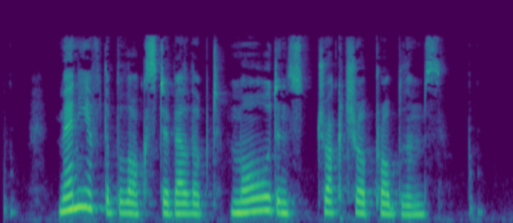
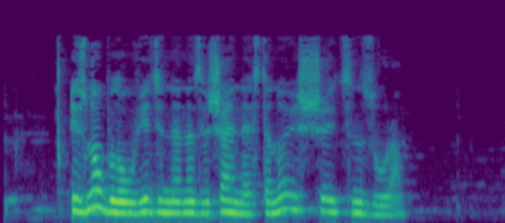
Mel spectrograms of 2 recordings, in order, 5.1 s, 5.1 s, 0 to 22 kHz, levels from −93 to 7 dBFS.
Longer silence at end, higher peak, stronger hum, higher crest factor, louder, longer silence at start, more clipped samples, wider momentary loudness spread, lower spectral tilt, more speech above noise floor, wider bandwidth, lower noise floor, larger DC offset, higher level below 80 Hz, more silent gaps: second, 0.75 s vs 1 s; about the same, -6 dBFS vs -4 dBFS; neither; about the same, 18 dB vs 16 dB; second, -23 LUFS vs -20 LUFS; first, 0.6 s vs 0.1 s; neither; second, 9 LU vs 16 LU; second, -5 dB/octave vs -6.5 dB/octave; second, 32 dB vs 45 dB; about the same, 11.5 kHz vs 11.5 kHz; second, -54 dBFS vs -65 dBFS; neither; about the same, -58 dBFS vs -60 dBFS; neither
